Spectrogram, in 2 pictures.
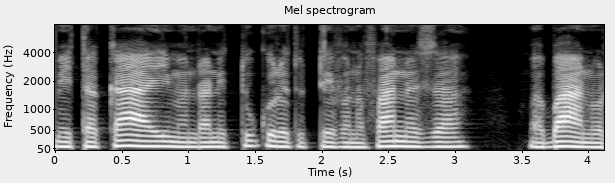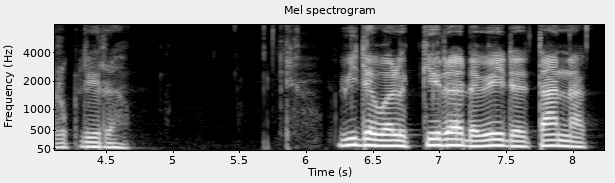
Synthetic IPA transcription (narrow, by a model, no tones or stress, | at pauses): mɛt̪akaimanranit̪ukuɾat̪ut̪ɛfanafanas̬a | babanwalukliɾa | widawalukːiɾadawedat̪anak̚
